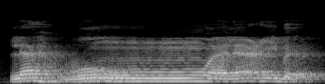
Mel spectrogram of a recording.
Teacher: വാവ് രണ്ട് ചുണ്ടുകളിൽ നിന്ന് തന്നെ ഉച്ചരിക്കുവാൻ പ്രത്യേകം ശ്രദ്ധിക്കുക.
